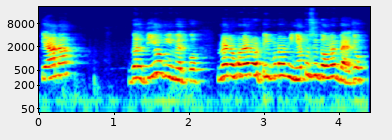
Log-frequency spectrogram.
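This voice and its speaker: A woman's voice: very high-pitched, fast talker, a bit bright, reverberant. A woman with a Punjabi accent, acting a defensive elder sister-in-law in a scripted family drama. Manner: defensive, then placating.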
